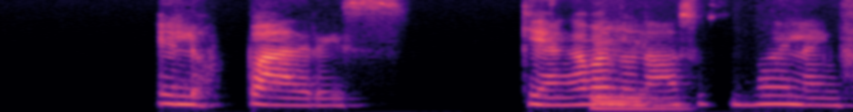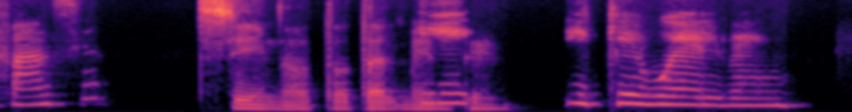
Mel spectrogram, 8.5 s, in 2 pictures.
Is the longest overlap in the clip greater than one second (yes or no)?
no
